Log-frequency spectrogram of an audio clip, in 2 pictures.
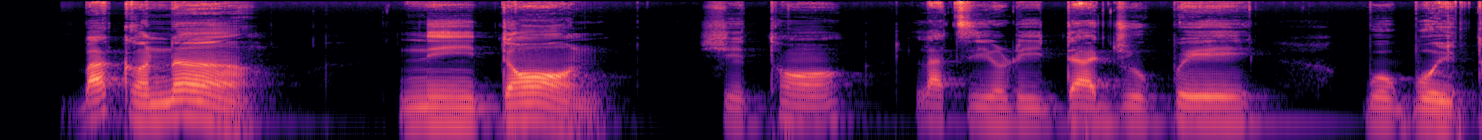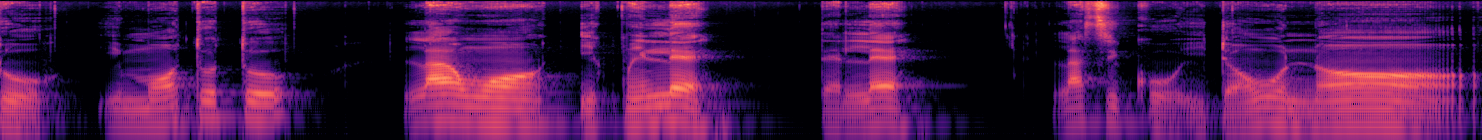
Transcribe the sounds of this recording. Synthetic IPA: ba˦kã˧nãː˦˨ | nĩ˧˨dɔ̃˦˨n | ʃe˧tʰã˦ | la˦ti˧ɾi˧da˦d͡ʒu˦k͡pe˦ | ɡ͡bo˧ɡ͡bo˧i˨to˨ | i˨mɔ̃˨˦to˦to˦ | la˦˨w̃ɔ̃˧i˨k͡pĩ˨˦lɛ˦˨ | tɛ˨lɛ˦˨ | la˦ti˦˨kʰo˨ḭ˨dɔ̃˨˦wo˦˨nãː˨˦

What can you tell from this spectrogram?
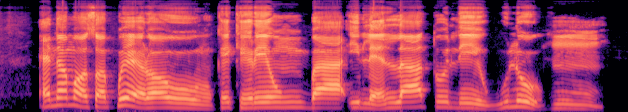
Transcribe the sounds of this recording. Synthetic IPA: ɛ˧nĩ˦ɔ˦mɔ̃ː˦˨˦sɔ˧k͡pe˦ɛ˦˨ɾɔ˧õ˨ke˨˧˦ke˨ɾe˦ɡ͡ba˧i˧lɛ˨n̩˦la˦to˦le˧i˨wu˨˦lo˦˨hũ˧˨

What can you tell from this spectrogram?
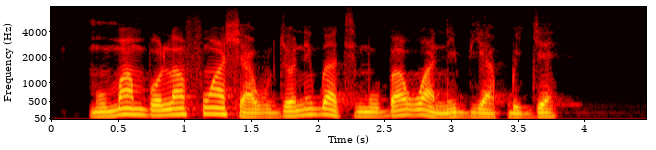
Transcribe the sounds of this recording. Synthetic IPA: mo˧˨mãː˦˧n̩˦bɔ˧la˦fũ˦a˦˨ʃa˨wu˨d͡ʒɔ˧nĩ˦ɡ͡ba˦˨ti˨˦mo˧ba˦wa˦˨nĩ˨˦bi˧a˨k͡pe˨d͡ʒɛ˧

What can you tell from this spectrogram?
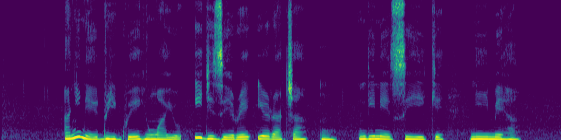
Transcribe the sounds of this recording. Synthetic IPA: a˨ɲɪ˦ne˨du˦i˨ɡʷe˦ɦi˦ŋʷa˦jo˨ | i˦d͡ʒi˨ze˨ɾe˦ɪ˦ɾa˨t͡ʃa˦n̩˨ | n̩˦dɪ˦ne˨si˦i˦ke˦ | ni˦me˦ɦa˦

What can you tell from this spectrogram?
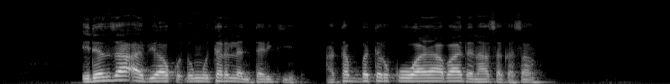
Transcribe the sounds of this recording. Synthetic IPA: ʔɪ˨dɐ˦nzaː˦ʔa˨bɪ˦ja˦kʷʊ˨ɗɪ˦ŋwʊ˦tɐ˦rlɐ˨ntɐ˦rkʲiː˨ | ʔa˨tɐ˦bːɐ˦tɐ˦rkʷoː˦waː˦jaː˦baː˦da˨naː˦sa˨kɐ˨sɐ˦ŋ

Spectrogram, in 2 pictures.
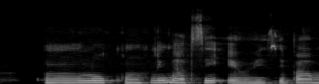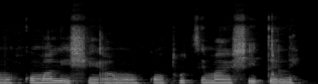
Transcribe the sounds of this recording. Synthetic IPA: ũ˧lo˦kũ˧nĩ˦ɡ͡ba˦˨ti˨˦e˨ɾi˨zi˨ba˦mũ˧ko˦mã˦le˦˨ʃe˧ʔa˦˨w̃ɔ̃˧˨kɔ̃˧to˦ti˧mãː˦˧n̩˦ʃe˧tɛ˦lɛ˦˨

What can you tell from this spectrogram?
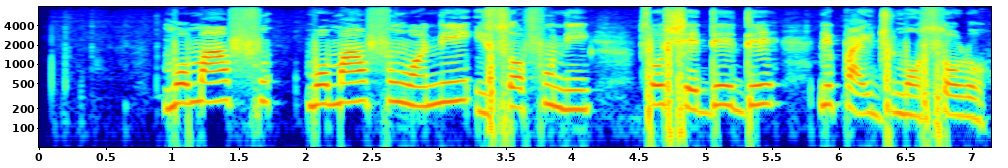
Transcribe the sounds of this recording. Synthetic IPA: mo˧mãː˦˧n̩˦fũ˦w̃ɔ̃˧nĩ˦i˦˨sɔ˧fũ˦nĩ˧ | to˦ʃe˧de˦de˦ | nĩ˦k͡pa˦˨i˨d͡ʒũ˨mɔ̃˨sɔ˨ɾɔ˨

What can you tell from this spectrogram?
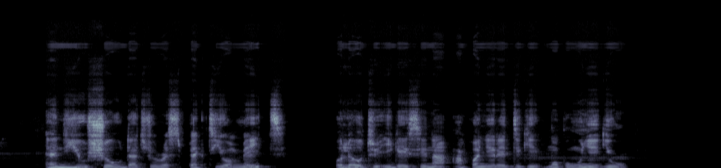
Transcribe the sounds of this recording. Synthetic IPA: ɛ˨ndju˨ʃo˦da˨tju˨ɾɛ˨spɛ˦k̚tʰjɔ˨me˦t | o˨le˦o˦˨tʰu˨ʔɪ˦ɡe˨i˨si˦na˨a˦kʷa˨ɲe˦ɾe˦dɪ˦ɡɪ˨mɔ˨bʊ˨ŋʷu˦ɲe˨ɡɪ˦wu˨

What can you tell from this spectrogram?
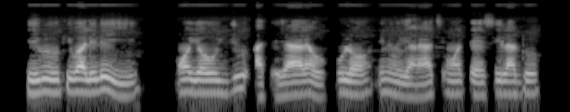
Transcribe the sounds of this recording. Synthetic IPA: i˨ɾu˦˧˦ki˦wa˦le˧˦le˦˨jiː˨˦ | w̃ɔ̃˦jɔ˧o˧d͡ʒu˦a˨tɛ˨ja˨˦˧ɾa˦˧˨o˨k̚u˨˦lɔ˧nĩ˦nũ˦i˨ja˨ɾa˨˦ti˦w̃ɔ̃˦tɛ˦˧si˦la˦do˦

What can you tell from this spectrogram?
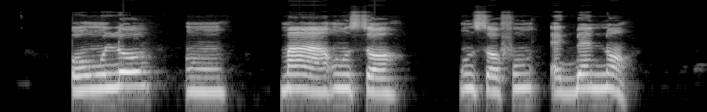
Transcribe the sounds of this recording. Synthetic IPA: o˨wũ˧lo˦ | ũ˨˧ | mãː˦a˨ñ̩˦sɔ˧ | ñ̩˦sɔ˧fũ˦ɛ˨ɡ͡bɛ˦nɔ̃ː˦˨

